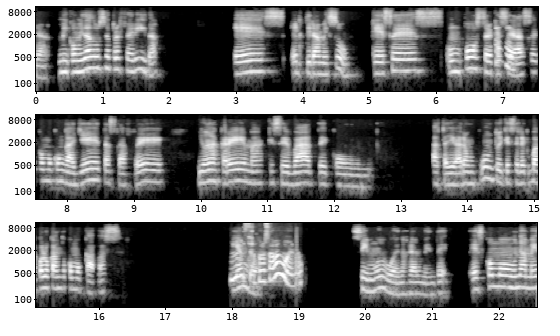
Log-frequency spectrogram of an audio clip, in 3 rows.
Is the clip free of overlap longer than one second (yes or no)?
yes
